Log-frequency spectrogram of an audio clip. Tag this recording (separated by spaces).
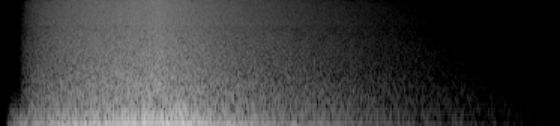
effect woosh sfx whoosh noise fx future swash space wave swosh wind wish scifi swish fly soundeffect transition swoosh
